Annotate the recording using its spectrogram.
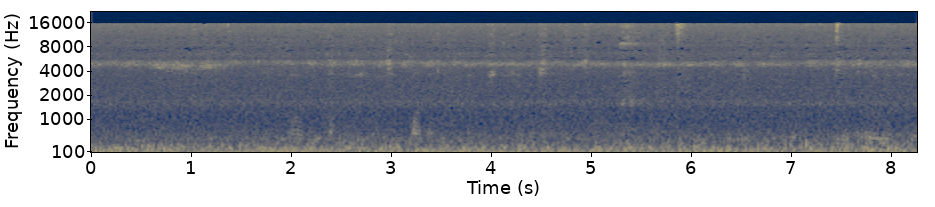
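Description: A steady high drone of night insects over a loud, continuous low rumble.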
